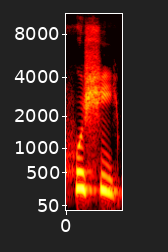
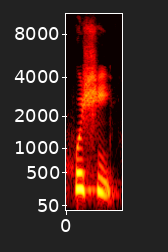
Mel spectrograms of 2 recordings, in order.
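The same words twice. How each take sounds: Both takes have the same delivery.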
